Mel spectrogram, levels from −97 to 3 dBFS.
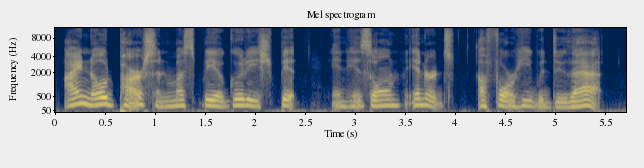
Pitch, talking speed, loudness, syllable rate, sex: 185 Hz, 180 wpm, -21 LUFS, 4.9 syllables/s, female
